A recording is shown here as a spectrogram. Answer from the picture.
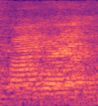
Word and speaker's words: Maria: It's spelled Maria, but they call her Mariah.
